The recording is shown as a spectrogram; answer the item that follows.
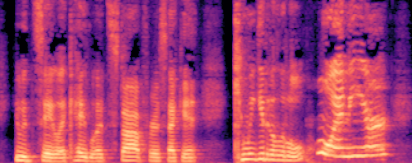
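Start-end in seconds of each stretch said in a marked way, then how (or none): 2.4-3.9 voice shooting way up, sing-song, coaxing. Retelling how Devin asked for more during recording: imitating Devin, pitch going up. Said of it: "he would always go up".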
